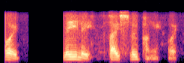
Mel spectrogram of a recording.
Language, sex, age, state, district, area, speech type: Manipuri, male, 18-30, Manipur, Churachandpur, rural, conversation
